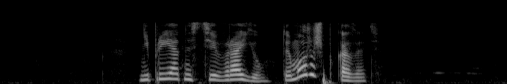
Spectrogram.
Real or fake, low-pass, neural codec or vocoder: real; 7.2 kHz; none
